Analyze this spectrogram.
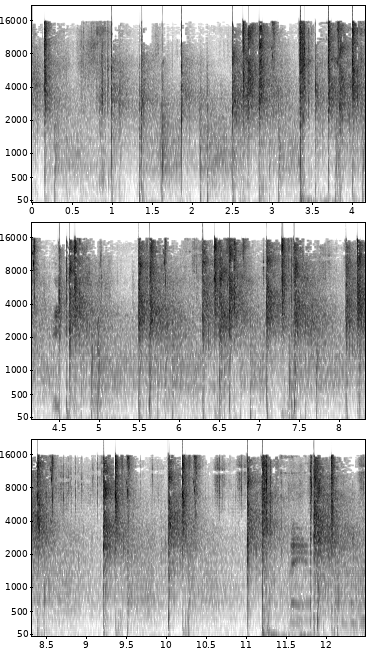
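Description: Gunshots crack repeatedly and echo into the distance.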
